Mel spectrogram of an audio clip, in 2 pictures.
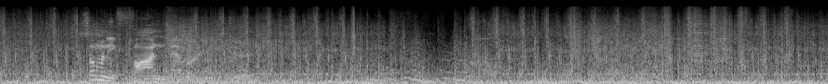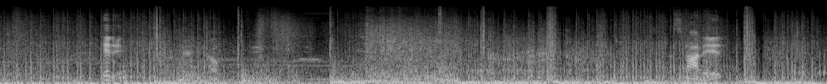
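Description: A rocket launcher fires with a sharp whoosh.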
